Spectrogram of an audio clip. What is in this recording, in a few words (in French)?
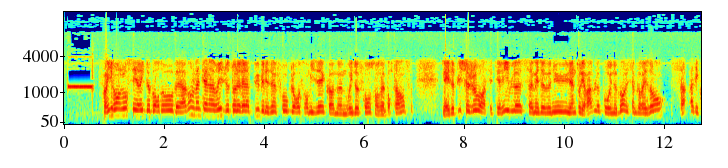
Pub répondeur; France Inter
